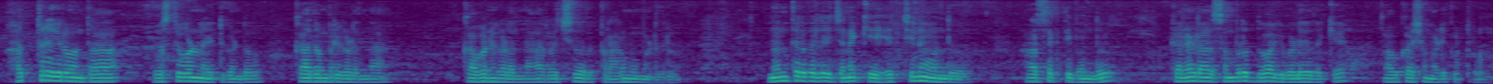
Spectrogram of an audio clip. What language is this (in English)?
Kannada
